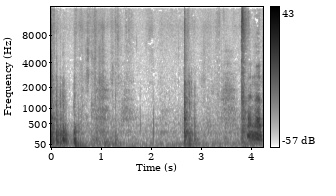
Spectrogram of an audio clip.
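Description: Light clicks and knocks of thin laser-cut plywood model parts being handled and set down on a table: a few clicks at the start, then two single knocks later on.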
